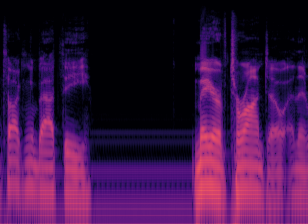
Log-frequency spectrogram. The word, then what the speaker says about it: Toronto: right now it's not Toronto it's Toronto they don't pronounce that t the torontonians don't oh really so it's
